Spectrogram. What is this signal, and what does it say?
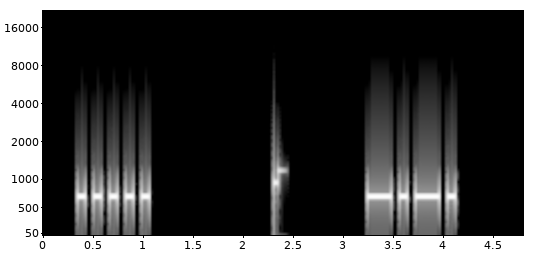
Morse code, heard as a keyed tone, about 16 wpm, 700 Hz. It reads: 5 C
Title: Single Character (Letter:Number:Punctuation:Prosign) 15wpm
